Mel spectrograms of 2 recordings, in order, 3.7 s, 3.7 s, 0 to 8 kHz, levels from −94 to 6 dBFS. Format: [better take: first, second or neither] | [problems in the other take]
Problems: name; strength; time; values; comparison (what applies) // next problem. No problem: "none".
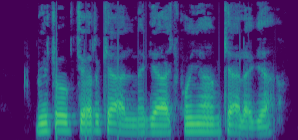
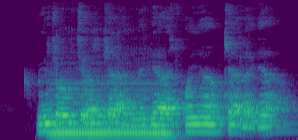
first | background sound (Bowed string instrument); 2 dB below the speech // room echo; dies away in 0.8 s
